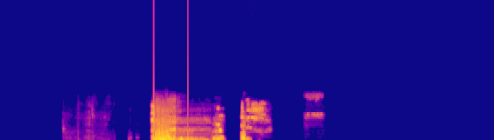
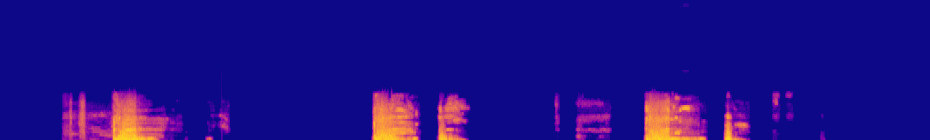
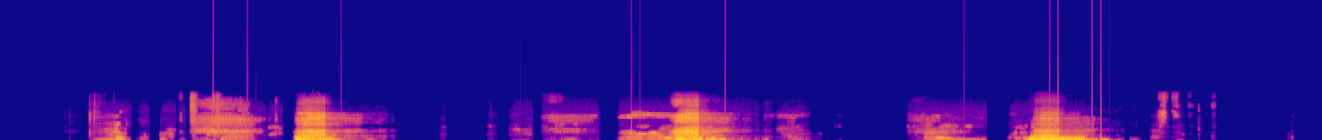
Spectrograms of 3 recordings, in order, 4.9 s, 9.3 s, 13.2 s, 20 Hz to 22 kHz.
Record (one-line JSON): {"cough_length": "4.9 s", "cough_amplitude": 29535, "cough_signal_mean_std_ratio": 0.3, "three_cough_length": "9.3 s", "three_cough_amplitude": 30912, "three_cough_signal_mean_std_ratio": 0.33, "exhalation_length": "13.2 s", "exhalation_amplitude": 28942, "exhalation_signal_mean_std_ratio": 0.34, "survey_phase": "alpha (2021-03-01 to 2021-08-12)", "age": "45-64", "gender": "Male", "wearing_mask": "No", "symptom_none": true, "smoker_status": "Never smoked", "respiratory_condition_asthma": false, "respiratory_condition_other": false, "recruitment_source": "REACT", "submission_delay": "2 days", "covid_test_result": "Negative", "covid_test_method": "RT-qPCR"}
